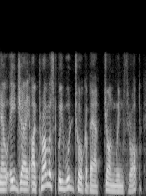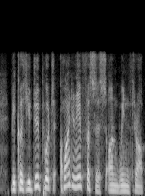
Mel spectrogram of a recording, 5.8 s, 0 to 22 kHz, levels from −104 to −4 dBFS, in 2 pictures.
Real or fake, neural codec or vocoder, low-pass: fake; codec, 16 kHz, 8 kbps, FreqCodec, smaller model; 7.2 kHz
